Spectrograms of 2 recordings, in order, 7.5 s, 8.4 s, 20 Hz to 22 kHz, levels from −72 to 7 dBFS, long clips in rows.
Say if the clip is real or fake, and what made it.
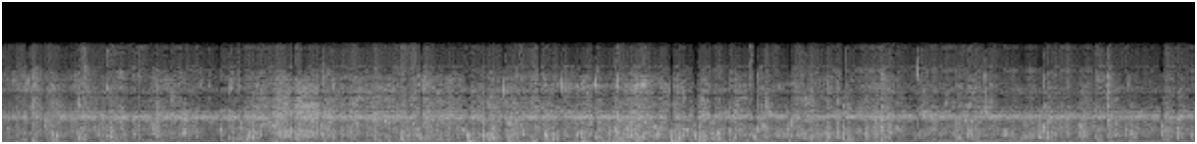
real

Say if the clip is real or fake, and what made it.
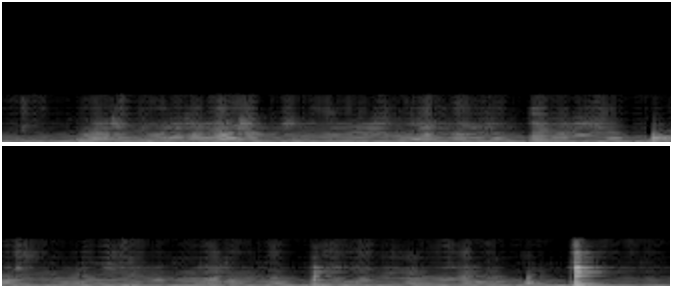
fake, vocoder, BigVGAN v2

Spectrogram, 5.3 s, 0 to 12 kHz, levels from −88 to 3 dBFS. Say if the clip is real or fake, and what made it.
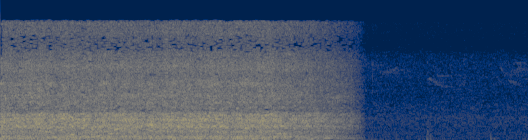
real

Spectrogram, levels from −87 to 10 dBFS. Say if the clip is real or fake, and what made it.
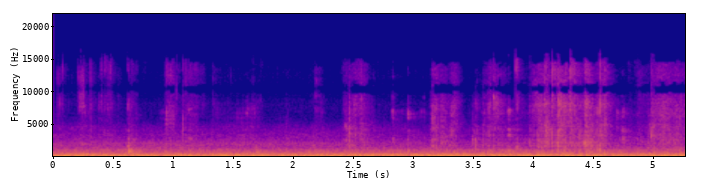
fake, vocoder, BigVGAN v2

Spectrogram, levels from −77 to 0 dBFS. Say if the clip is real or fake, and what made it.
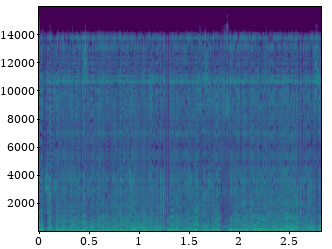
fake, vocoder, BigVGAN v2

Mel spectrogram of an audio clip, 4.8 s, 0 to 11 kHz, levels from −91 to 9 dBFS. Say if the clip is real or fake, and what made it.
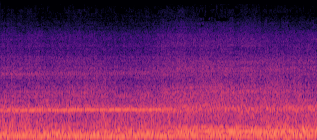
real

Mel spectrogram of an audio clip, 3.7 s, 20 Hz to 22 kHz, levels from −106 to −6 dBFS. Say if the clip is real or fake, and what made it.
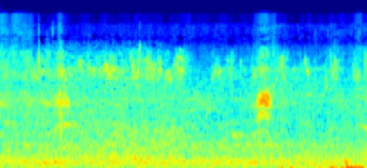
real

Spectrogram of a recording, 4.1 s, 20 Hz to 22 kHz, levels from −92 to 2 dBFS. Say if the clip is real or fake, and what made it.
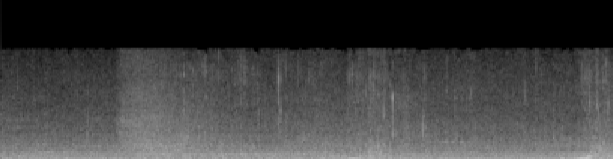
real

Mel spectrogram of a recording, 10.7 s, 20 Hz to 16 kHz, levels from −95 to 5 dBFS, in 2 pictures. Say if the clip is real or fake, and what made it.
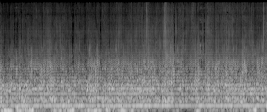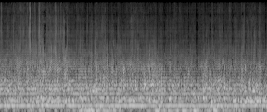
fake, vocoder, BigVGAN v2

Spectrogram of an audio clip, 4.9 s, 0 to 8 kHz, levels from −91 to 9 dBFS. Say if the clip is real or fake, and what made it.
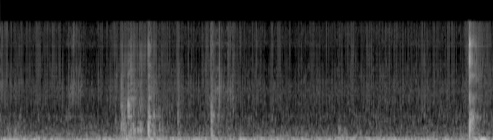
fake, vocoder, BigVGAN v2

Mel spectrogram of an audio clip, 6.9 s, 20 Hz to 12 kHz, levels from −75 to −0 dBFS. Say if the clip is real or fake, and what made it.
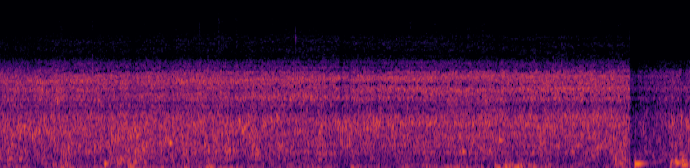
fake, vocoder, BigVGAN v2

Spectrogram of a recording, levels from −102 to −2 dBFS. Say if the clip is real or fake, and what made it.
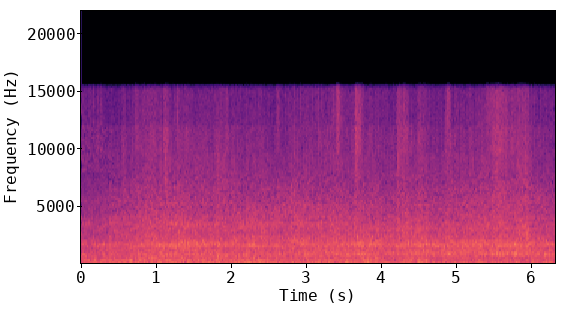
fake, vocoder, BigVGAN v2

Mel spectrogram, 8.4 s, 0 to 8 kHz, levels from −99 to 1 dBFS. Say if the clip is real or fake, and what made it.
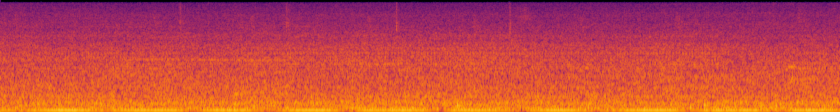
real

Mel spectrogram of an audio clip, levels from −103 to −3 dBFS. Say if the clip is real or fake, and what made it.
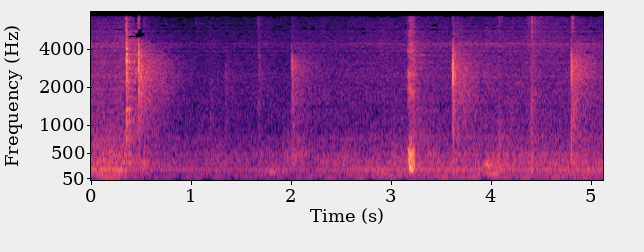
fake, vocoder, BigVGAN v2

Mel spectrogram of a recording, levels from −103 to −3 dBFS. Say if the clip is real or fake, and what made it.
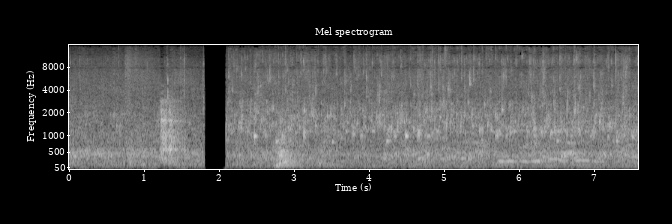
real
